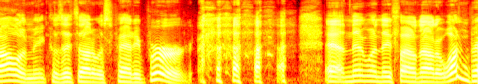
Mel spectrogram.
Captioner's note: chuckling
